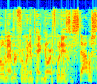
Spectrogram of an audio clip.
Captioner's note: some Applause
